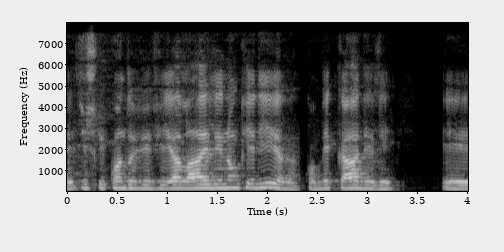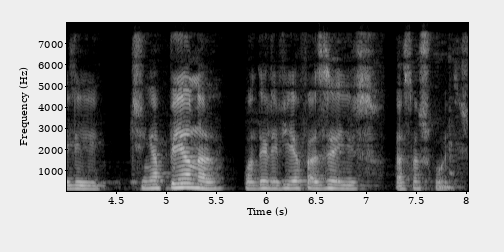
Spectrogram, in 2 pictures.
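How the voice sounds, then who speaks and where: A woman talks at a fairly low pitch and a fairly slow pace. Her intonation is monotone and flat. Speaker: spiritual channel host. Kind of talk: esoteric talk to camera. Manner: speaking louder than usual; halting.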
